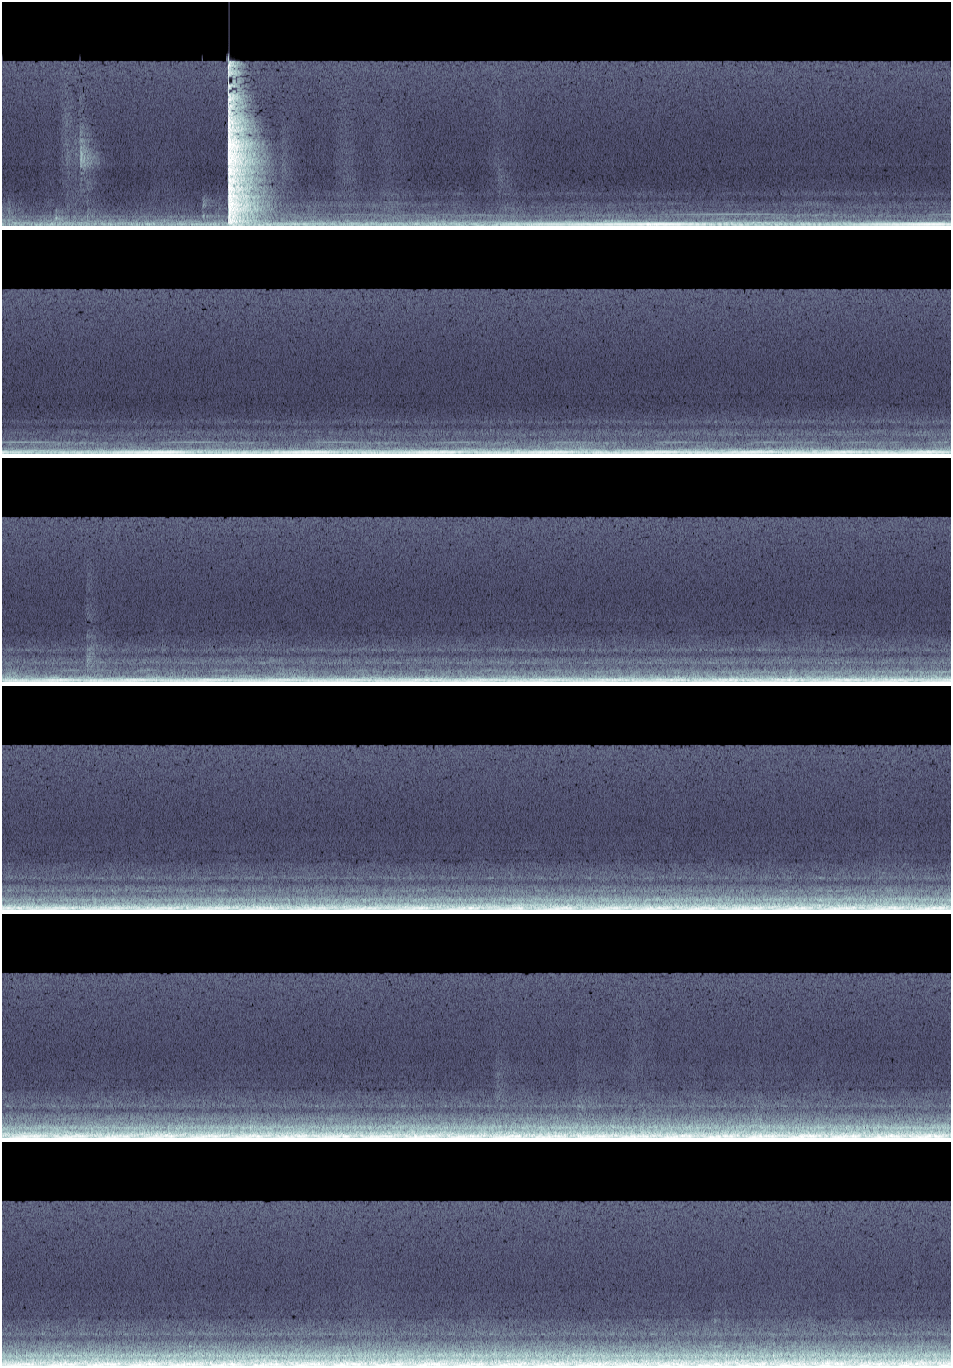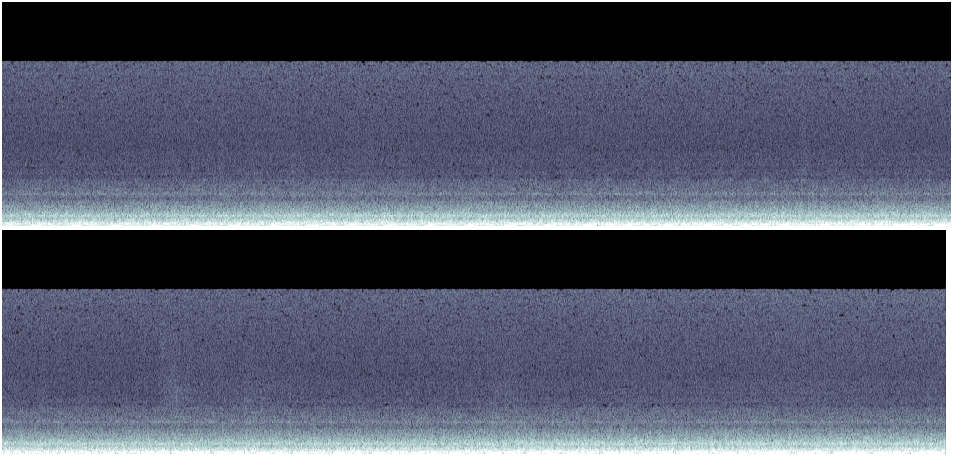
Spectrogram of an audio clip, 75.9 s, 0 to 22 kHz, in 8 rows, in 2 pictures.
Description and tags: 20180831.ceiling.fan starting
Noise of a Westinghouse ceiling fan, starting. Sennheiser MKH60 + MKH30 into SD Mixpre-3. Decoded to mid-side stereo with free Voxengo plugin.
air, heat, wind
